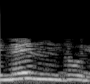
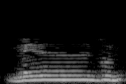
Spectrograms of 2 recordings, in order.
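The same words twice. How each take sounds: First: The n is clearly articulated with the tongue. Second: The n is hidden with a held nasal sound. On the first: The speaker calls it wrong. "اوعى تستعمل لسانك وتقول لي" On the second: The speaker calls it right. "فيبقى النون دي حخفيها وحغنها بمقدار حركتين"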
